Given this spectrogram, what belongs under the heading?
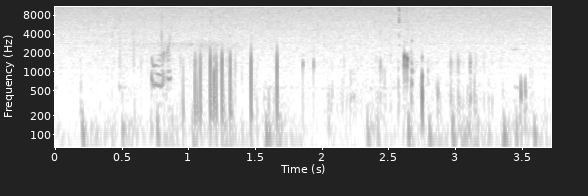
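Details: Stomach growling after drinking cola: irregular low gurgles and bubbling rumbles from the belly, ordinary normal bowel sounds.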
